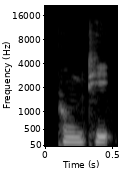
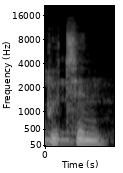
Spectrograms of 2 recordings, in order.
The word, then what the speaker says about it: poutine: about Canada other than puntin poutine poutine is how they say it I'm sorry no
